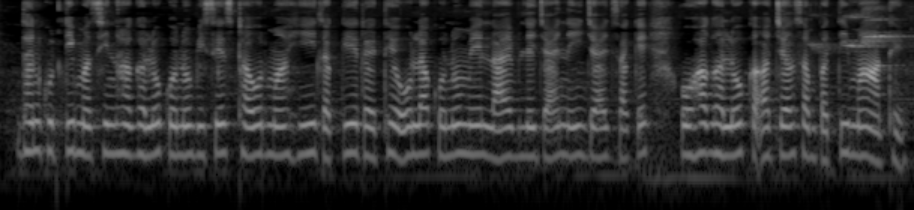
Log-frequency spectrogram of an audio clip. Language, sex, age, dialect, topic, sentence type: Chhattisgarhi, female, 31-35, Western/Budati/Khatahi, banking, statement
